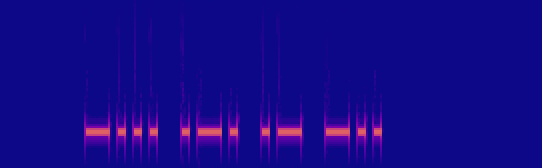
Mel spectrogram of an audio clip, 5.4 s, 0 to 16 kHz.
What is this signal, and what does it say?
Morse code, heard as a keyed tone, about 15 wpm, 700 Hz. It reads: BRAD
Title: USA Common Names - Max 5 Letters - 15wpm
